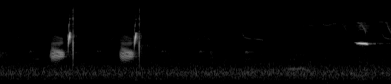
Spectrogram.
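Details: Chinspot Batises foraging as a small group in tall Acacia trees; two soft, rasping double notes, followed by a single loud, clear whistle.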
